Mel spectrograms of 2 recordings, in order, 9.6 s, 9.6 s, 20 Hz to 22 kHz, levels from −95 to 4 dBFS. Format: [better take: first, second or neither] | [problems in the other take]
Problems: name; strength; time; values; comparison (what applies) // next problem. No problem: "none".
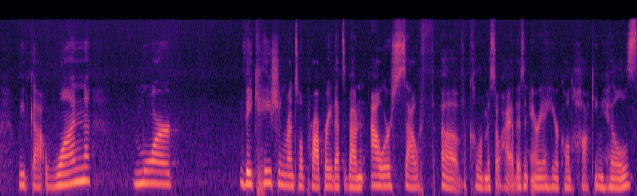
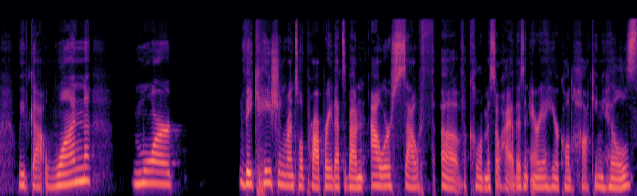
second | hiss; faint; throughout; 30 dB below the speech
